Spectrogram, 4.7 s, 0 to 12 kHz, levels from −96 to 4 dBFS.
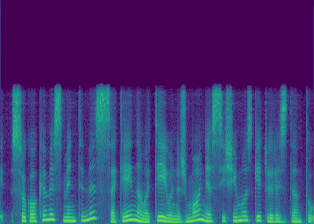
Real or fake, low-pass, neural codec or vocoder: fake; 7.2 kHz; codec, 16 kHz, 0.3 kbps, FocalCodec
